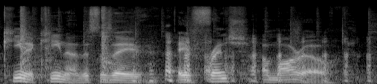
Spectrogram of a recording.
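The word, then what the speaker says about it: Quinquina: That is pronounced quina quina.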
